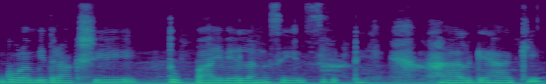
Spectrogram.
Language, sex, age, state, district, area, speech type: Kannada, female, 18-30, Karnataka, Mandya, rural, spontaneous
